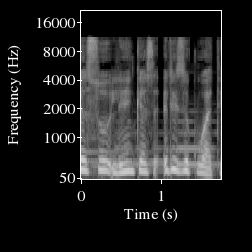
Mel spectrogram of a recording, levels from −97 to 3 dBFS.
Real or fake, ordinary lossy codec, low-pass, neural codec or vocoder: real; MP3, 64 kbps; 10.8 kHz; none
